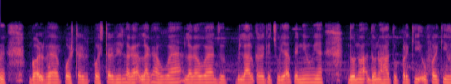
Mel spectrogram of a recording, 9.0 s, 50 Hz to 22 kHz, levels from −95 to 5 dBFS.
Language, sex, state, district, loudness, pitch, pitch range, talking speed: Hindi, male, Bihar, Sitamarhi, -26 LUFS, 145 Hz, 145-150 Hz, 180 wpm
